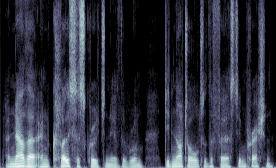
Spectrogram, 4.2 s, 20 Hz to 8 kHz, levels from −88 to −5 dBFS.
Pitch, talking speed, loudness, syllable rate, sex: 105 Hz, 190 wpm, -19 LUFS, 5.6 syllables/s, male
